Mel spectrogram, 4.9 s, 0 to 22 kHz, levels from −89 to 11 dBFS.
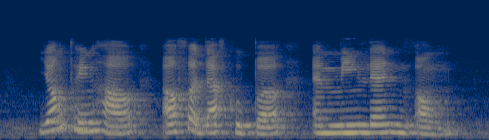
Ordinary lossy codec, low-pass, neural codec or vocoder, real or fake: none; 7.2 kHz; none; real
